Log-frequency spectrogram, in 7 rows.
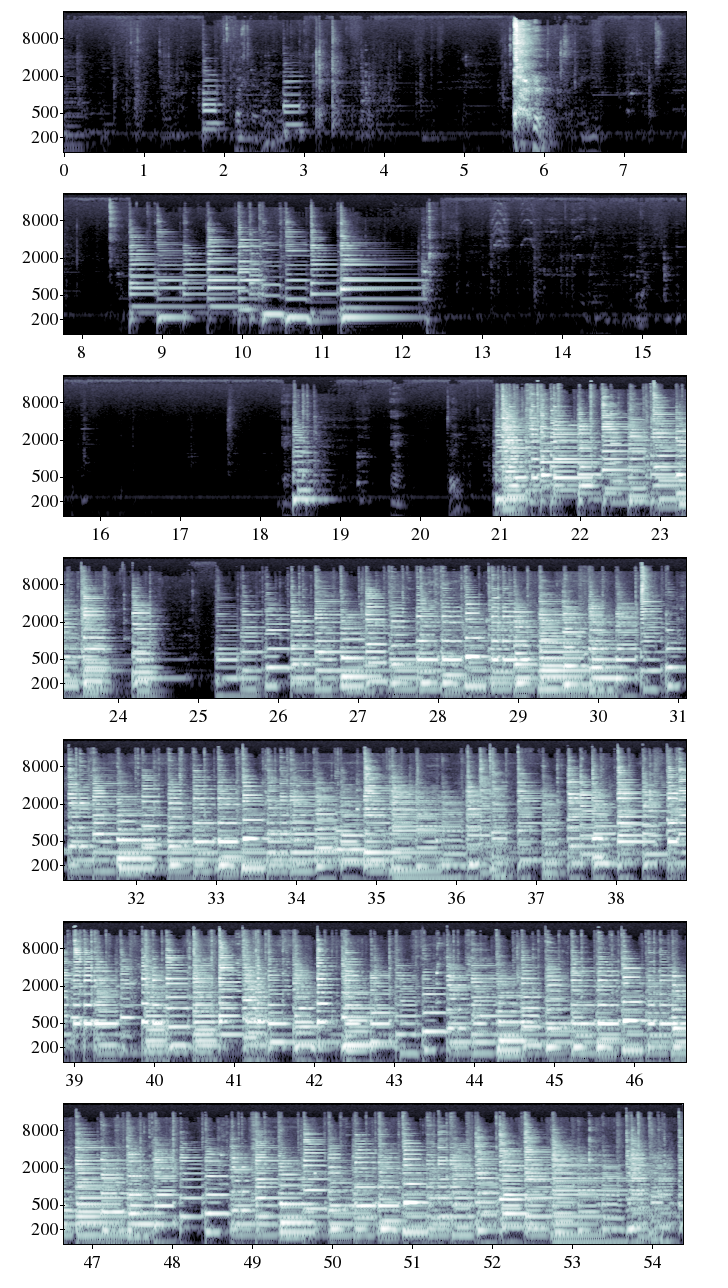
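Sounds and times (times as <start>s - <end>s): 
guitar: 0.0s - 16.4s, 17.6s - 54.3s.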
